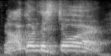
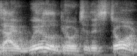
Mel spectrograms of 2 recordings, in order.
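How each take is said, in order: First: "I will" is contracted to one syllable. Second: "I will" is said as two full words. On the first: It sounds like how people really talk. The speaker calls it right. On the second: It sounds stiff, not like real speech. The speaker calls it wrong.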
